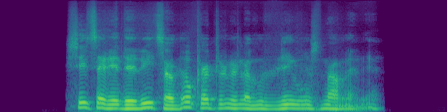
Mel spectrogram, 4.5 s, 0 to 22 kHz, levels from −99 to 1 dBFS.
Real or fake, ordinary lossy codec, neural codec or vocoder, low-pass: fake; none; codec, 44.1 kHz, 2.6 kbps, DAC; none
